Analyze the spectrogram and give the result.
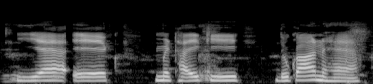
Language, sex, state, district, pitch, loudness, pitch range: Hindi, male, Uttar Pradesh, Saharanpur, 180 Hz, -14 LUFS, 170-185 Hz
